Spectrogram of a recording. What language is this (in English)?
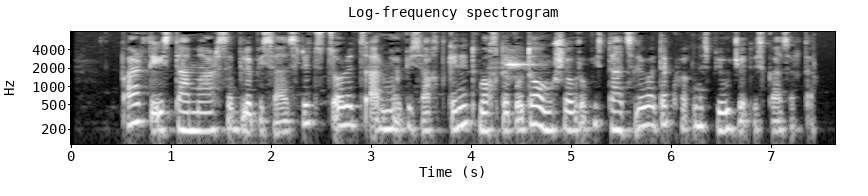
Georgian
